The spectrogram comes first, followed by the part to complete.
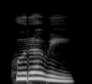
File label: "ಕುರವಿ", Kannada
